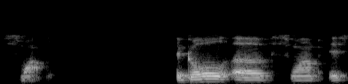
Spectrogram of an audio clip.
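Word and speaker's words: SWMP: nurs systemwide monitoring program or swamp pronounced swamp the goal of swamp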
